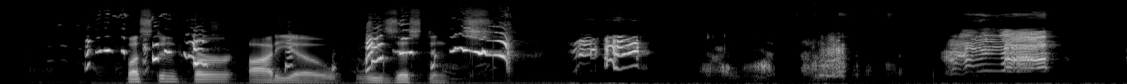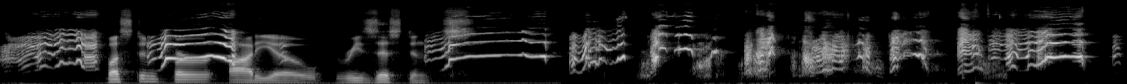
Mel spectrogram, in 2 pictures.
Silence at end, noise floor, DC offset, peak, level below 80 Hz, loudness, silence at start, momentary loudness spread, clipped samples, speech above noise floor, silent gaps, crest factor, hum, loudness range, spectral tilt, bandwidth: 0.1 s; -68 dBFS; under 0.1%; 0 dBFS; -64 dBFS; -17 LUFS; 0.85 s; 16 LU; under 0.1%; 48 dB; none; 20 dB; none; 7 LU; -1 dB/octave; 18.5 kHz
